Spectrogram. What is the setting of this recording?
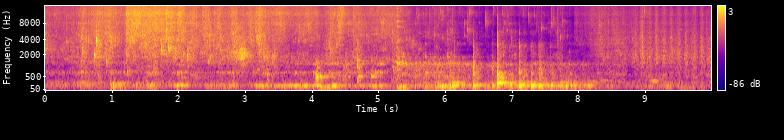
restroom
